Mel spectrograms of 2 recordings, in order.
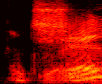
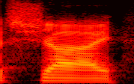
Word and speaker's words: Shai: and he tweet TW he quote tweeted it himself with shy in quotation marks yeah man I've heard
